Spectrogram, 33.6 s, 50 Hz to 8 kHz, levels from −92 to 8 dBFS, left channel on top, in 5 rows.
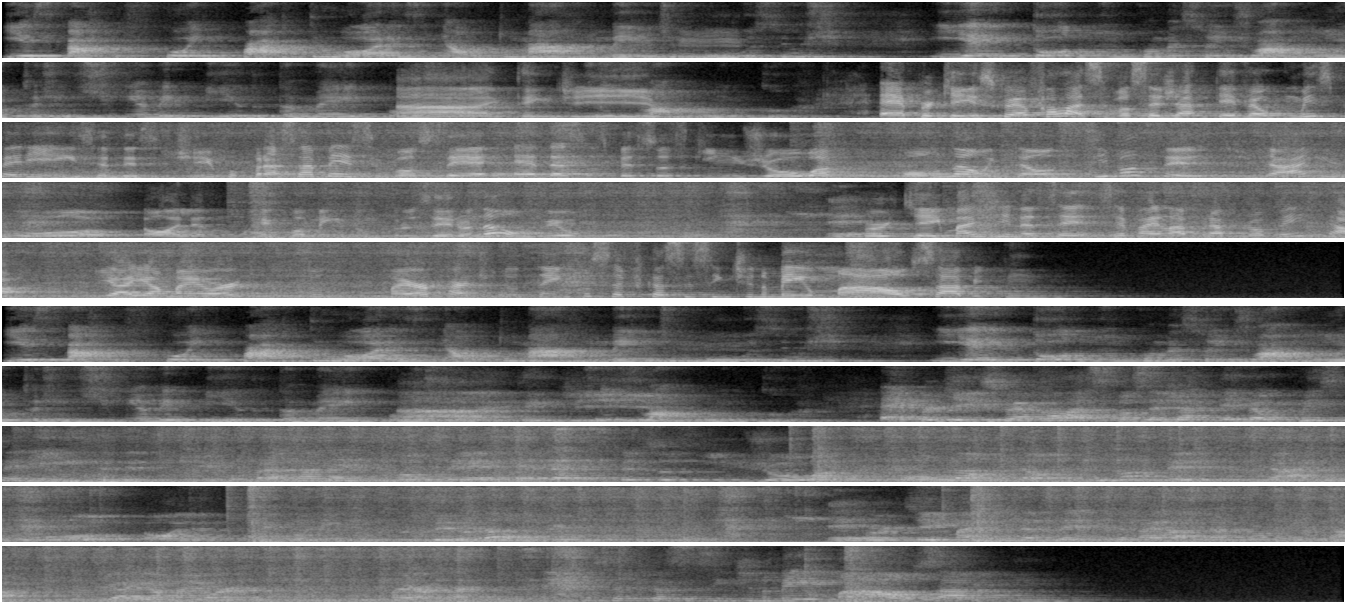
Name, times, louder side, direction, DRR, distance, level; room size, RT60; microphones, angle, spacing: voice 1, 0.0-4.2 4.6-9.1 9.6-10.8 24.3-24.6, left 1 dB, 5° left, 1 dB, 0.3 m, -27 dB
voice 2, 3.2-3.7 8.7-10.0 10.9-23.1 24.5-27.0 27.3-28.5 28.7-32.1, left 6 dB, 85° left, 8 dB, 0.3 m, -24 dB
sound 1, 13.5-31.3, right 1 dB, 55° right, 0.7 m, -30 dB
4.0 x 2.1 x 3.4 m, 1.2 s
head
